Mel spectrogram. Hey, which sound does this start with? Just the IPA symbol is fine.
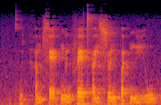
kʷʰ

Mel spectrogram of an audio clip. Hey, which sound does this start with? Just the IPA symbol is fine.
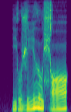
j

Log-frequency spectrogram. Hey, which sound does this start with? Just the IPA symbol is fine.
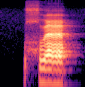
χʷ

